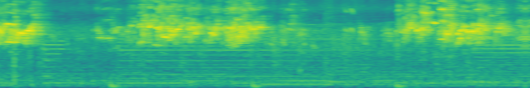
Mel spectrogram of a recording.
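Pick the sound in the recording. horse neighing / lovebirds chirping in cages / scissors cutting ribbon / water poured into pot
lovebirds chirping in cages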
